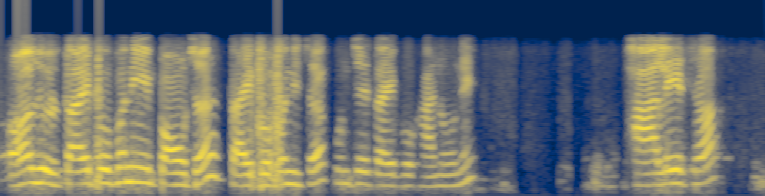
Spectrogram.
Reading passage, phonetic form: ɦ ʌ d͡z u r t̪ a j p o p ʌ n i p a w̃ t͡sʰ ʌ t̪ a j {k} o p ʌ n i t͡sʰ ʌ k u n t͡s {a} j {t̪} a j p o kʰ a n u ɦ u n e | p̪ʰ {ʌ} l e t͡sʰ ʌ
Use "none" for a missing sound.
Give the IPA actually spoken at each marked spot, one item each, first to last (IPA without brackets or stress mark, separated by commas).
p, ʌ, t̪, a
